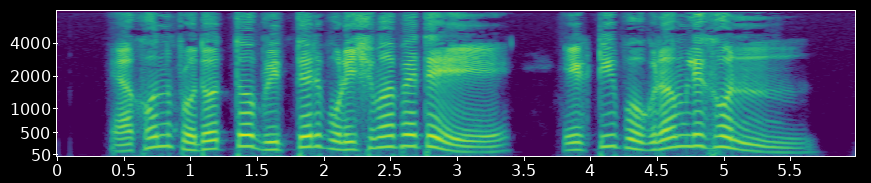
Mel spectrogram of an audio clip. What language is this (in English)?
Bangla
